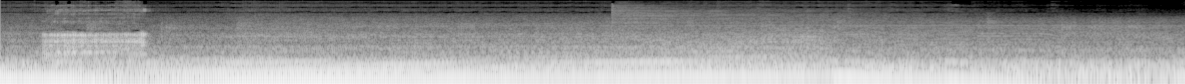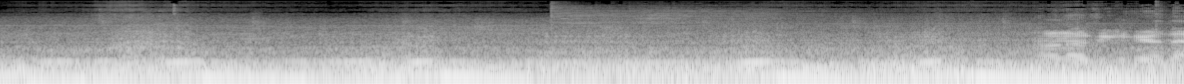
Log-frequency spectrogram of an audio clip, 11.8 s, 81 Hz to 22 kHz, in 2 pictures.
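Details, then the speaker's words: 2000 Honda Civic EX D16Y8, 5-speed, about 185,000 miles, turbocharged: as revs rise and fall a dull knock follows engine speed, a spun rod bearing; fix is replacing rod bearings. "but it doesn't sound good at all kind of scary"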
